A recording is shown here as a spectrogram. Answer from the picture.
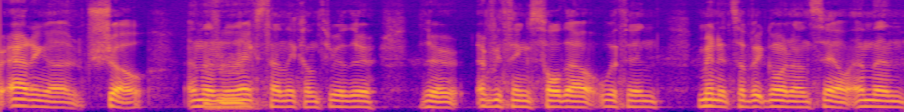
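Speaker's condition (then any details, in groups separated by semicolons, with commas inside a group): Cerebral palsy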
